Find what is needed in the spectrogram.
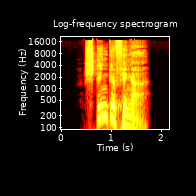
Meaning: the finger
- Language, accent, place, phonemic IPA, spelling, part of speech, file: German, Germany, Berlin, /ˈʃtɪŋkəˌfɪŋɐ/, Stinkefinger, noun, De-Stinkefinger.ogg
